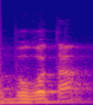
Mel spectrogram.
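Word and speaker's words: Bogotá: बोगोटा English में बोलते हैं और बोगोता स्पेनिश में बोलते हैं,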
